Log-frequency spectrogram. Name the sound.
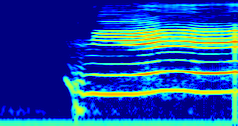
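cat meowing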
